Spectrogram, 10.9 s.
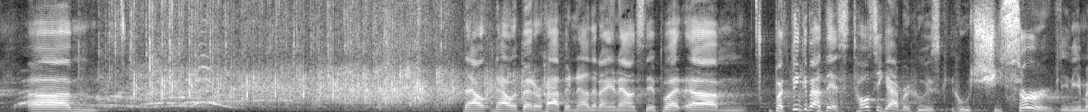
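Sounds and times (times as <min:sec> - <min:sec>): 
cheers and whoops: 0:00.0 - 0:03.4
speech: 0:00.3 - 0:01.1, 0:04.6 - 0:10.8
audience applause: 0:00.6 - 0:05.5.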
